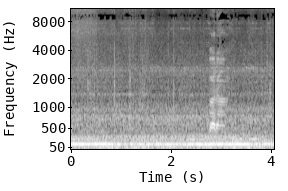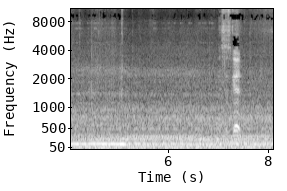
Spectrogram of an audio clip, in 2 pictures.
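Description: Car cabin noise while driving: a steady low drone with road rumble beneath it, the drone dropping away about five seconds in while the rumble continues.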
